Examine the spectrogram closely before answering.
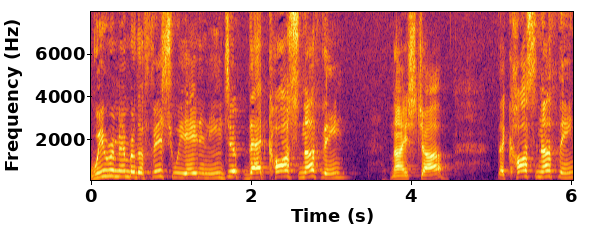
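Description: Doing a put-on character voice, a man whines at a fairly slow pace in an extremely high pitch. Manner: whiny.

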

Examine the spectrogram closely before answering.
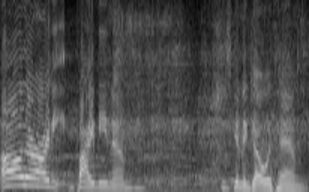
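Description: A woman with lively intonation keeps a moderate pace while noticeable background noise runs beneath her. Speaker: podcast host. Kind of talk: casual chat. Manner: animated, laughs often.

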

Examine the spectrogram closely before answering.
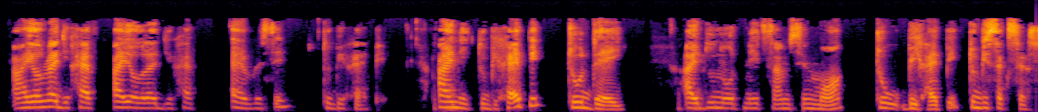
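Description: Speaking at a fairly quick pace, a woman uses a fairly low, somewhat breathy voice with ordinary pitch variation. Her loudness swings a lot, and the sound is dry and close with no echo. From Ukraine, Kherson. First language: Ukrainian or Russian. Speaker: businesswoman. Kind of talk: interview. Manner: halting.

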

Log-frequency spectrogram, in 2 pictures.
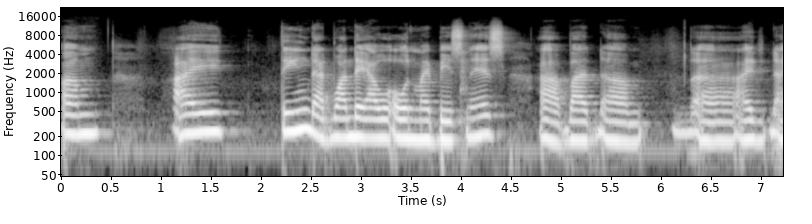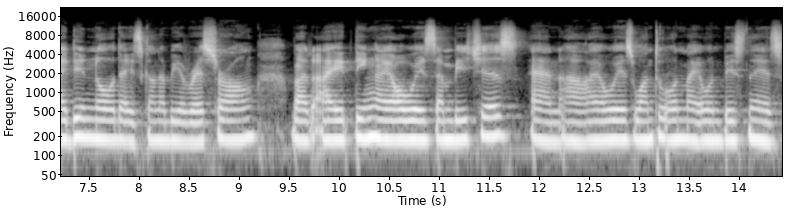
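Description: A woman with a Thai accent and fairly even intonation. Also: medium pitch for a woman, fairly slow pace. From Thailand. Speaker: restaurant owner. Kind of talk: onstage interview. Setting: stage with live audience. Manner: halting.

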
